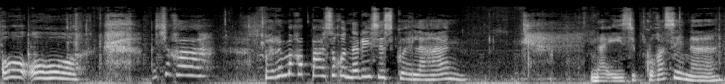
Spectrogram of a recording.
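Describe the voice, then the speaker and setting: Earnest, high-voiced Filipina older sister. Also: female voice, animated, a little slow, long pauses, slight background noise. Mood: gentle, determined. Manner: earnest, emotional. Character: hardworking, earnest older sister, resolved and sorrowful. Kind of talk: Tagalog radio drama acting.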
